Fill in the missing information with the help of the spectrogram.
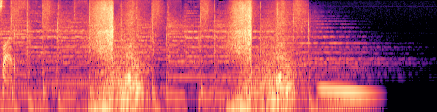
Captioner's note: upbeat music; air whooshing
